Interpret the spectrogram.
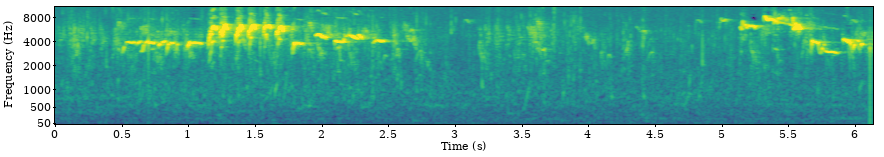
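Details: European goldfinch singing in spring: bright, rapid twittering phrases with liquid trills and high tinkling notes, a dense burst early on, a pause, then a fresh twittering phrase near the end.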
